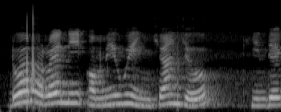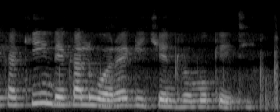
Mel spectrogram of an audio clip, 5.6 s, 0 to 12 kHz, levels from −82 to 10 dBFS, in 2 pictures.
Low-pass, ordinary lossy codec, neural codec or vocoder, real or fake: 10.8 kHz; none; none; real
